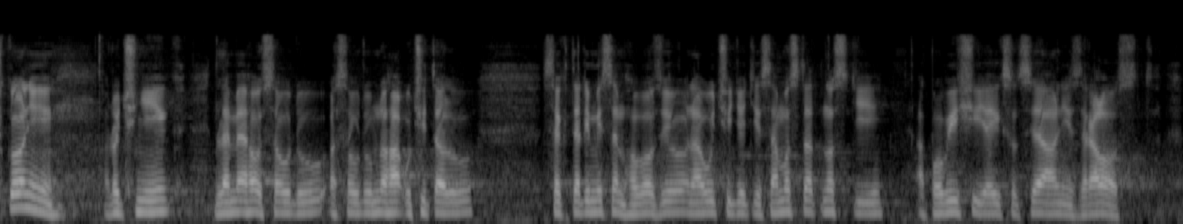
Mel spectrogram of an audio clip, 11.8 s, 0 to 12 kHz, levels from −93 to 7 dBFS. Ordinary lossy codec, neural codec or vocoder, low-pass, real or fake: AAC, 48 kbps; none; 7.2 kHz; real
